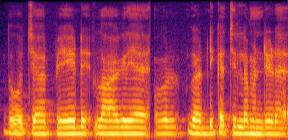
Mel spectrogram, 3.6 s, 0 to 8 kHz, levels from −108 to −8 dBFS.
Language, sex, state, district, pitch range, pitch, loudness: Marwari, male, Rajasthan, Nagaur, 135-140 Hz, 140 Hz, -16 LUFS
